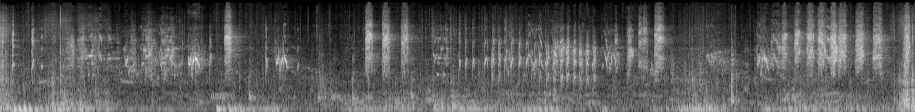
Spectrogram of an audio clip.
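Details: Budgerigars in an aviary warble and chirp in bright, rapid bursts, with scratchy high trills and squawks rising and falling over a faint low hum.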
